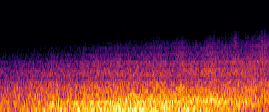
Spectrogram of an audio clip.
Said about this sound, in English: Lifting into the skies with its characteristic elegance and the distinctive roar of the engines, there is no other aircraft like this.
